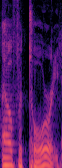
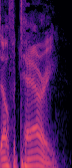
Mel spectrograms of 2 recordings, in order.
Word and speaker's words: AlphaTauri: Well, because it's not AlphaTauri. – It's AlphaTauri. – Tauri.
